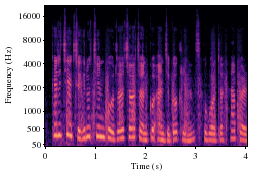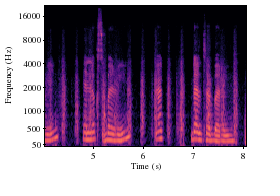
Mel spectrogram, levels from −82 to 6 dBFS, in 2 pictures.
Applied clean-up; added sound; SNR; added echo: neural mask model RNNoise.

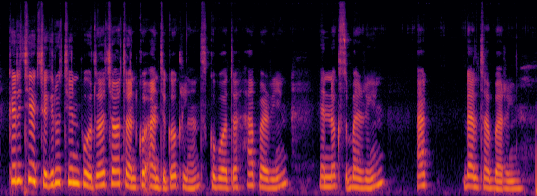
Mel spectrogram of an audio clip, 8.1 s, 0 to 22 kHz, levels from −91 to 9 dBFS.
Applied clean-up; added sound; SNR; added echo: none; none; none; none.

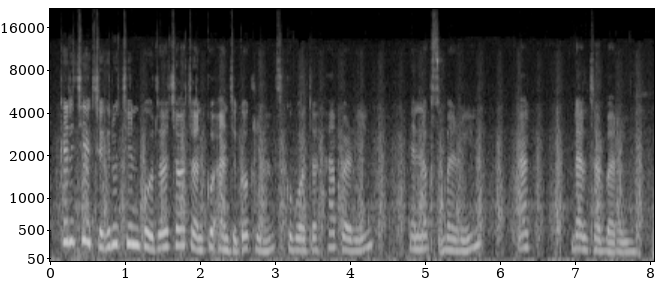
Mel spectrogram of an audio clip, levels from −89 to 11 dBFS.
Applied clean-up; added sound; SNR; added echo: none; Train; 10 dB; none.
